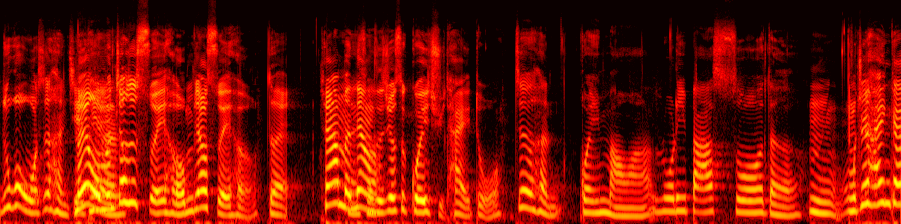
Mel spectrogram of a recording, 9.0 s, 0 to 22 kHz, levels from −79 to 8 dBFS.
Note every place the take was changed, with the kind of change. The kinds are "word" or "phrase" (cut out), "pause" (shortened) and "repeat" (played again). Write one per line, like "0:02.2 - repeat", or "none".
none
